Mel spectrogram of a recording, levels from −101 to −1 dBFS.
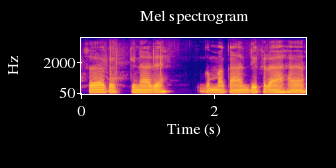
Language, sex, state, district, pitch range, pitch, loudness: Hindi, male, Bihar, Patna, 110-125 Hz, 120 Hz, -16 LUFS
